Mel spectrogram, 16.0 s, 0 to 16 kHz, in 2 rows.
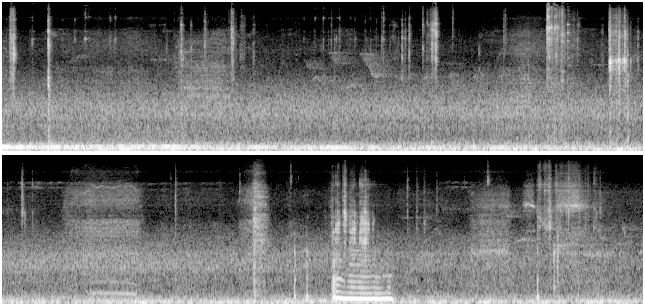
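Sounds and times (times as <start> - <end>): clicks and taps of lock parts: 4.0 - 6.1.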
